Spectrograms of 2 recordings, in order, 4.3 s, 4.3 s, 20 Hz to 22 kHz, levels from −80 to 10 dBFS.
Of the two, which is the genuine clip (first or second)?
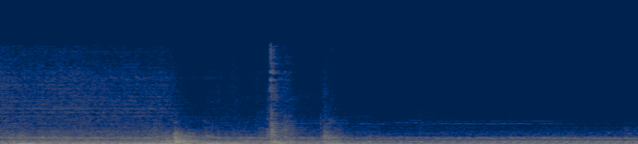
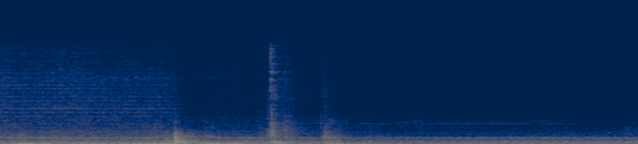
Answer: second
